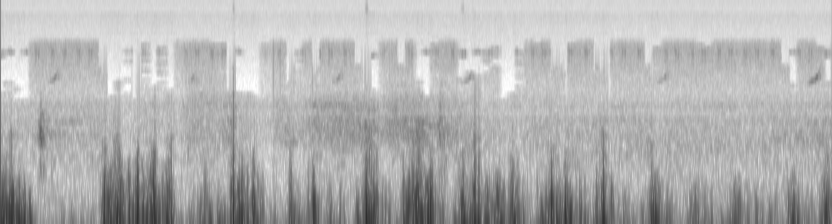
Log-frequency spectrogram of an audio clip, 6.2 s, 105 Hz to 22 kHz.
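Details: White storks in Buxtehude, April 2023, clattering as resident neighbours attack and drive off a newly arrived stork: rapid, hollow, low wooden knocking bursts in uneven runs, with faint background hiss.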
